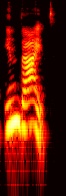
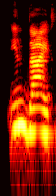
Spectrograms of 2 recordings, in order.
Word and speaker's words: indict: E tudo bem a pronúncia, tranquilo, indict, indict. Você acha que é uma palavra tranquila? Até você lê ela. Indict se escreve I N D I C T não tem nada a ver a escrita com a pronúncia.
